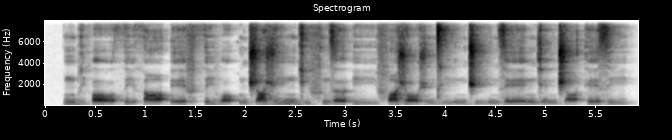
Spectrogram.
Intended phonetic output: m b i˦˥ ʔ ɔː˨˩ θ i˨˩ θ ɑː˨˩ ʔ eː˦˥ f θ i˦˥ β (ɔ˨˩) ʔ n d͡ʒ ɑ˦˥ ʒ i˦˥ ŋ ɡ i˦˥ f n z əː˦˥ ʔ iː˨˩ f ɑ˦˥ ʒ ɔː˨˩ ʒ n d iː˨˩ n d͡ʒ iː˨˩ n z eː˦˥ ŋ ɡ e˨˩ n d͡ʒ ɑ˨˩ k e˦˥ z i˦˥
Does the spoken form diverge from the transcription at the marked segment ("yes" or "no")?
no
